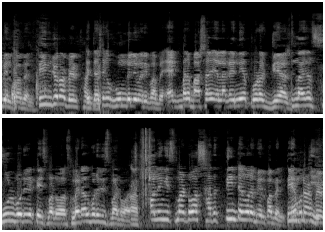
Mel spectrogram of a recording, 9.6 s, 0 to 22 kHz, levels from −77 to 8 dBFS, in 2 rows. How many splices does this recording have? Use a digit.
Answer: 3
